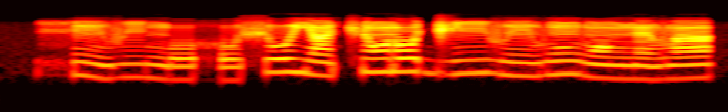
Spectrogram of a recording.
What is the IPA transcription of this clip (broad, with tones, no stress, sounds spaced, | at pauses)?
h ĩ˦˨ v iː˧ ŋ o˨ h o˨ ʃ o˦ j ã˧ t͡ʃ ɔ̃˦ ɾ ɔ˦ d͡ʒ iː˦ v ĩ˧ v ũ˦ v ɔ̃˧ ŋ ɛ̃˧ v ã˦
